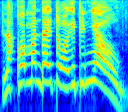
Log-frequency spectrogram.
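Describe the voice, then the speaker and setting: A woman's voice: high-pitched, big pitch swings, measured pace, over loud music. A woman playing an older village auntie in a radio comedy drama, bossy, chatty and helpful as she instructs. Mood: helpful, instructing.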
